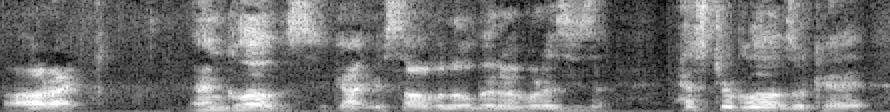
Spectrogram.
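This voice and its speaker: A man with a voice on the high side chats casually and fairly quickly to camera at home, getting dressed to demonstrate his cycling rain gear for his vlog. He jokes in short slangy bursts packed with exclamations and catchphrases, over slight background noise.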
